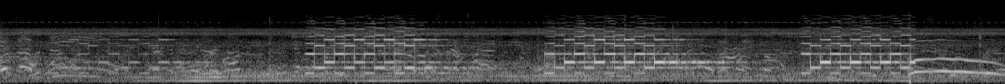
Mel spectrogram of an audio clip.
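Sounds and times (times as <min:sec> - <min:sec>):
mobile phone ringtone: 0:01.1 - 0:02.0, 0:03.0 - 0:04.6, 0:05.4 - 0:07.3, 0:08.0 - 0:09.2.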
